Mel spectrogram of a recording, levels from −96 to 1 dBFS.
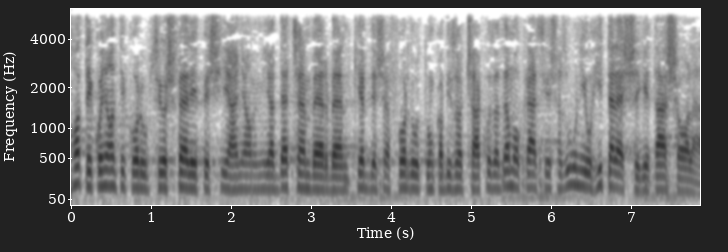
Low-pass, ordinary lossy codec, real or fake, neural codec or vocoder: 5.4 kHz; none; real; none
